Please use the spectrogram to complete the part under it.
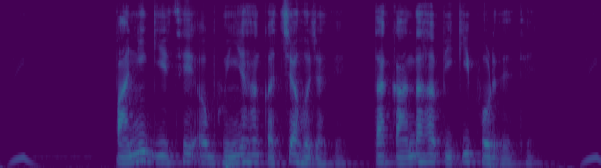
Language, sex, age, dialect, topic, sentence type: Chhattisgarhi, male, 18-24, Western/Budati/Khatahi, agriculture, statement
